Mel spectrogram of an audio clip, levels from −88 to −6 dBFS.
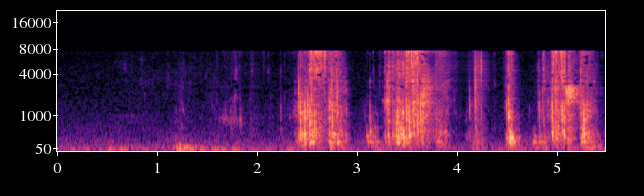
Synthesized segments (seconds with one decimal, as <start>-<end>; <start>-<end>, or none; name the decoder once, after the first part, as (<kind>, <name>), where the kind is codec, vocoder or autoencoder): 3.7-4.4 (codec, DAC)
